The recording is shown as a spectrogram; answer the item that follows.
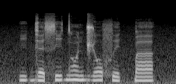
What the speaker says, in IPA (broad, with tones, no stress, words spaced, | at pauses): i˧ɡɛ˨ si˧dɔ̃˧ d͡ʒɔ˧fe˨ k͡pa˧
